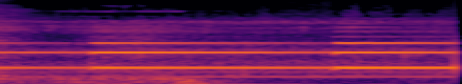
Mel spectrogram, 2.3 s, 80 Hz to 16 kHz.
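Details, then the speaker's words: MK4 Toyota Supra with two fuel pumps powered by a Nexus R5 PDM, key on: steady high-pitched electric whine stepping louder twice as each pump kicks in, clean even prime with no rattle or surging; normal fuel pump priming. "It's already set up to prime, so when you kick it on, you can hear them both priming."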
